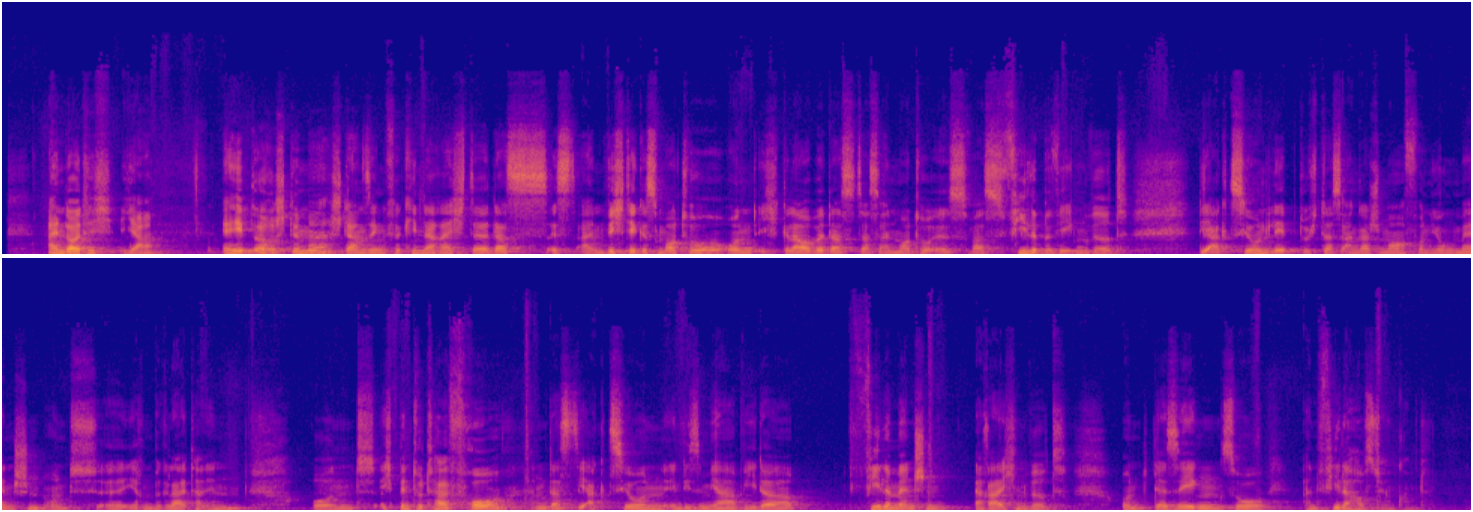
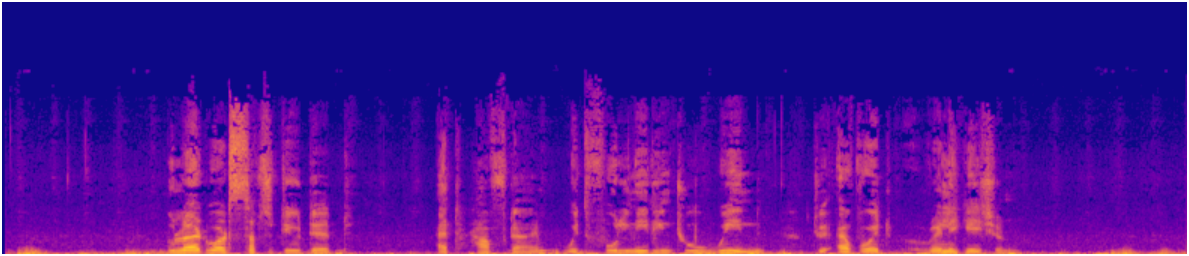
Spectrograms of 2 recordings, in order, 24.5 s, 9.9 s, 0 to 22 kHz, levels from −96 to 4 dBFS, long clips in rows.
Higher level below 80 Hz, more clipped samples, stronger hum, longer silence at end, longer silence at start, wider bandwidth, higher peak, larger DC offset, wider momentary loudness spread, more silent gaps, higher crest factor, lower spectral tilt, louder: second, -68 dBFS vs -28 dBFS; neither; neither; first, 0.4 s vs 0 s; about the same, 0.05 s vs 0.05 s; first, 18.5 kHz vs 14 kHz; second, -10 dBFS vs -2 dBFS; neither; second, 13 LU vs 18 LU; neither; about the same, 24 dB vs 20 dB; about the same, -4 dB/octave vs -5 dB/octave; second, -34 LUFS vs -23 LUFS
